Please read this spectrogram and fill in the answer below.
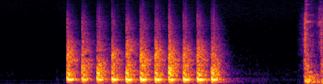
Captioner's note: SFX: knocking on the door; SFX: door creaks open, followed by running footsteps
